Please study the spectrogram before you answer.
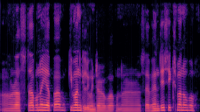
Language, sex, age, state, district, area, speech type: Assamese, male, 30-45, Assam, Biswanath, rural, spontaneous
